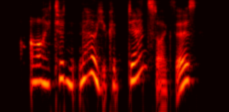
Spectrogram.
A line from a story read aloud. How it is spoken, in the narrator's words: she said breathlessly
